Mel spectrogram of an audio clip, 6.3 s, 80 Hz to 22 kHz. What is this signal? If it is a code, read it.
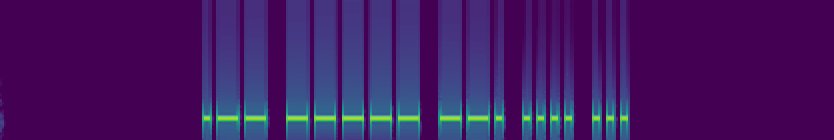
Morse code, heard as a keyed tone, about 23 wpm, 700 Hz. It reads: W0GHS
